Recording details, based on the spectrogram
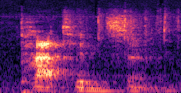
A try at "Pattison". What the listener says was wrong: There's no N. It's Pattison.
